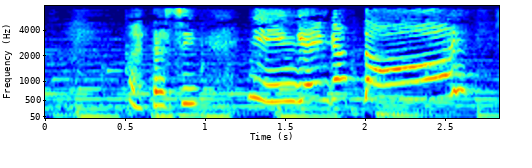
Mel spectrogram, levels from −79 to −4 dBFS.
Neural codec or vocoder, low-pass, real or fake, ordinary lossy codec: none; 7.2 kHz; real; MP3, 32 kbps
